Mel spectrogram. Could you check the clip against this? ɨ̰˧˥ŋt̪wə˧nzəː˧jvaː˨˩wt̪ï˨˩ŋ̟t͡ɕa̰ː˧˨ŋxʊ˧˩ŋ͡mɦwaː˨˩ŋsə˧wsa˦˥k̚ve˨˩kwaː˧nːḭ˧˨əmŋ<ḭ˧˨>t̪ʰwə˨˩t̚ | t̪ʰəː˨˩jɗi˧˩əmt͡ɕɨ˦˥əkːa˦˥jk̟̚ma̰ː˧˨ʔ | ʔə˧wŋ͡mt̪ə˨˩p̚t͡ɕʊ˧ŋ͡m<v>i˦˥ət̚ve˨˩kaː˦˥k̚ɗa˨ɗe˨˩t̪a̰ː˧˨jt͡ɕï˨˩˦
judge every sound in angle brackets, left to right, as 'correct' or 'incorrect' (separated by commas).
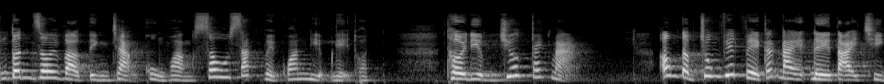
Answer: incorrect, correct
